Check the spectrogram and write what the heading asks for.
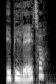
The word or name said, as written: epilator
